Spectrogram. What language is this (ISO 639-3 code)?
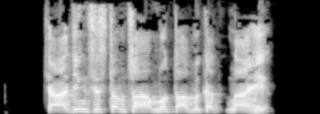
snd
